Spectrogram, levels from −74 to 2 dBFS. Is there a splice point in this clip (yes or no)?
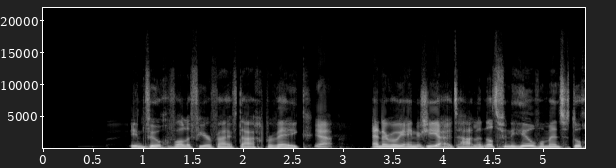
no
